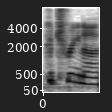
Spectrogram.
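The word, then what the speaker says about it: Catriona: So instead of being Katrina, C-A-T-R-I-O-N-A, like mine, in this one it's spelt C-A-I-T-R-I-O-N-A. I do think it's pronounced Katrina as well though. There's just one more silent letter to make everyone confused.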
